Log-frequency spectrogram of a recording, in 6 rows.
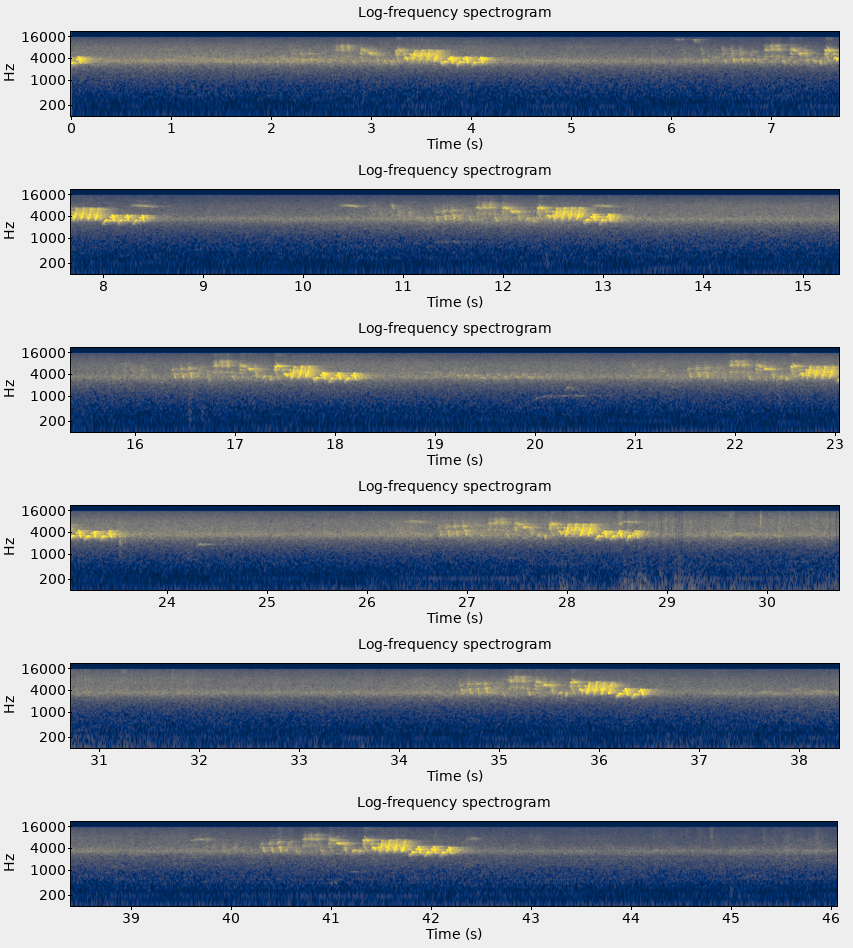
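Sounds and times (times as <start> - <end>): songbird singing: 0.0 - 0.3, 1.5 - 4.8, 5.9 - 8.7, 10.3 - 13.4, 15.6 - 24.8, 26.3 - 30.9, 34.4 - 46.0
faint woodland hiss: 0.0 - 46.0.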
